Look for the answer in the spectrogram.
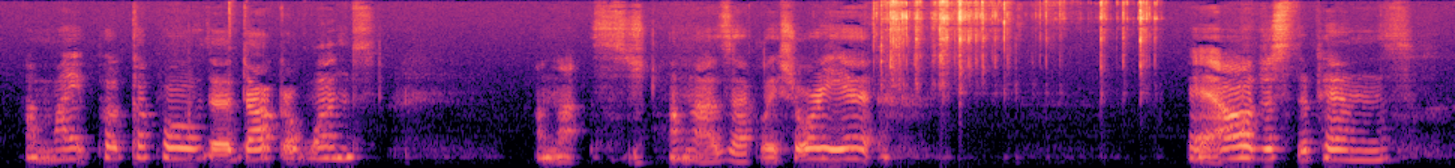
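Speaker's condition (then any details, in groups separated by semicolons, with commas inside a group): Cerebral palsy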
